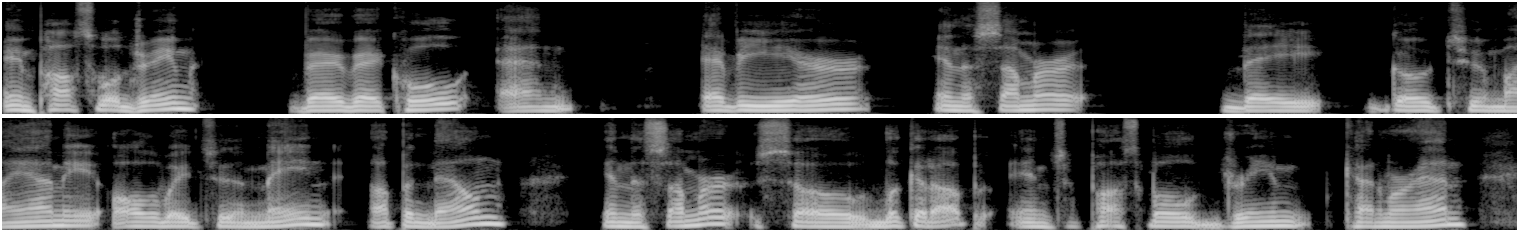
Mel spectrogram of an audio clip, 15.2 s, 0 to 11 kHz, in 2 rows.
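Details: Adult male former critical care and flight paramedic with Broca's (non-fluent) aphasia caused by a stroke in 2007; finding: Broca's aphasia.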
